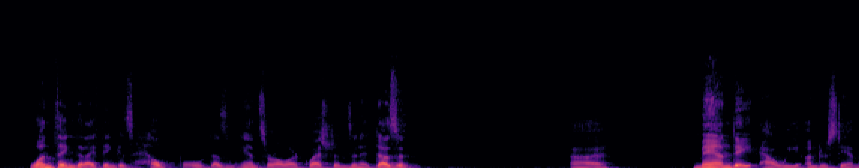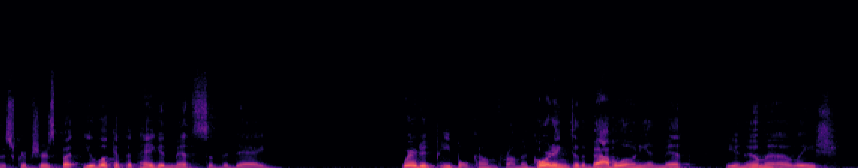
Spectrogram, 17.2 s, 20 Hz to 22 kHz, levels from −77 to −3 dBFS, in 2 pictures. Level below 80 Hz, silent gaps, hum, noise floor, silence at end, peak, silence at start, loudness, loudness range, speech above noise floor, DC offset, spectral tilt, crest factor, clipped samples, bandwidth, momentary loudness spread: -70 dBFS; none; none; -76 dBFS; 0.25 s; -16 dBFS; 0.3 s; -36 LUFS; 6 LU; 42 dB; under 0.1%; -6.5 dB/octave; 22 dB; under 0.1%; 15 kHz; 14 LU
